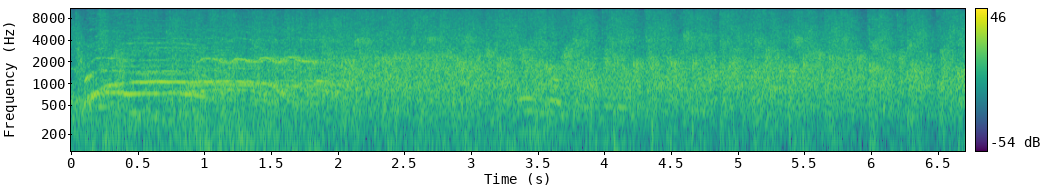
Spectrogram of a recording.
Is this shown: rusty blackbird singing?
no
